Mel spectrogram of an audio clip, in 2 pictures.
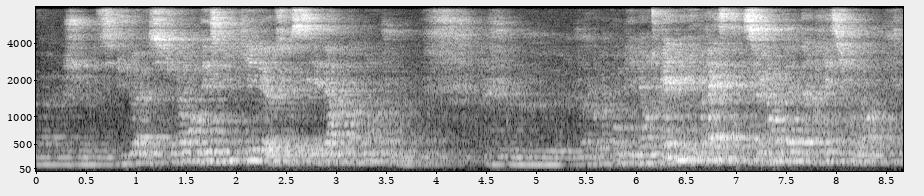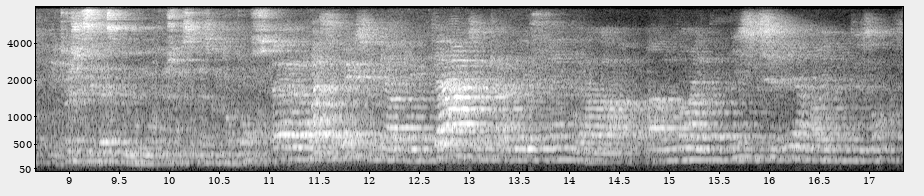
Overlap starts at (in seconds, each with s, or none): none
